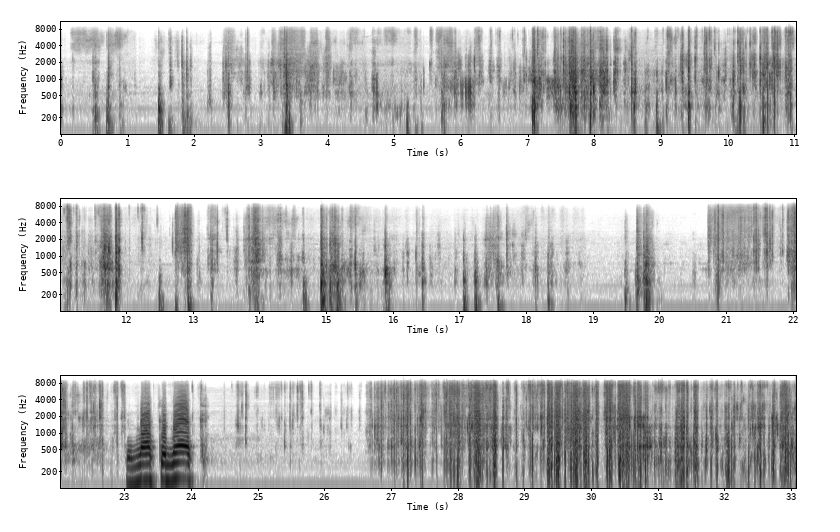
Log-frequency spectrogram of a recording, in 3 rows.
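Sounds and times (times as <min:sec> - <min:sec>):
packaging crinkling: 0:01.7 - 0:16.6, 0:20.8 - 0:23.1, 0:24.6 - 0:33.0.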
